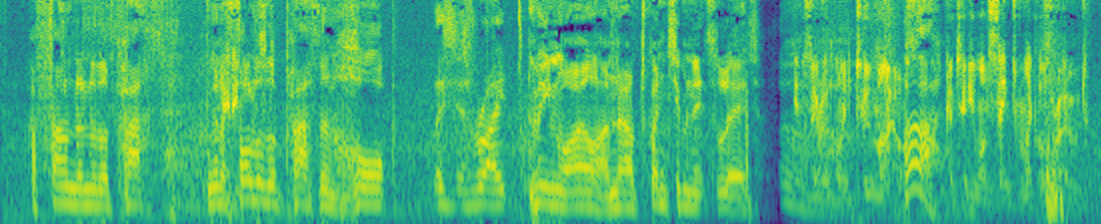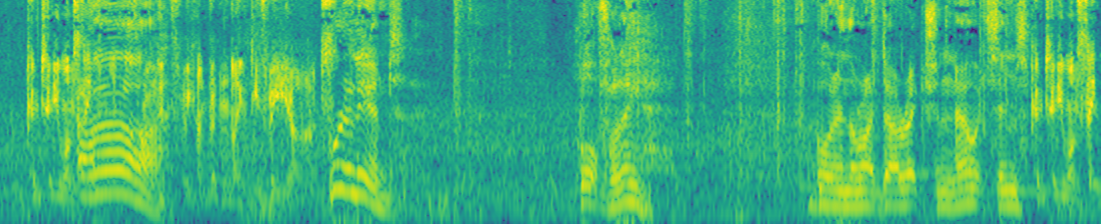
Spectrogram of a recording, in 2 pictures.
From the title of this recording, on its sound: Live From A Freezing Wet Piss-filled Underpass in Northampton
